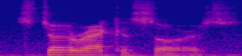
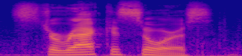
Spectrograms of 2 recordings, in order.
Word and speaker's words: Styracosaurus: we have the first alpha strike Oh Soros pronounce it for me Styracosaurus Styracosaurus Thank You Dax and snow I'll rename it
